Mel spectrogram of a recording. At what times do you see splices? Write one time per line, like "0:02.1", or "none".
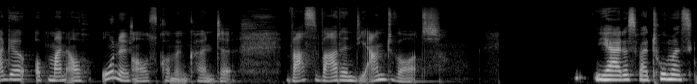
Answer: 0:01.3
